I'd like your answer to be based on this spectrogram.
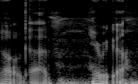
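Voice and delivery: hushed, breathy under-the-breath groan; quiet aside when trouble starts; muttered dread. Retold or imitated.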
